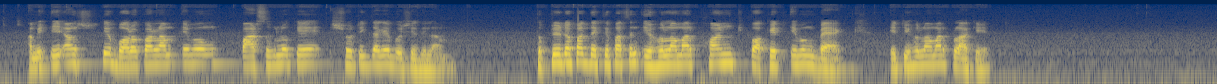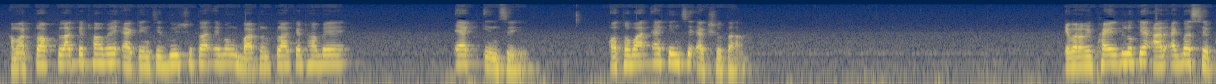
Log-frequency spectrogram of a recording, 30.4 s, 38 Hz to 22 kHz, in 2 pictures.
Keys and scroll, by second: 5.8 Home, 27.5 j.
